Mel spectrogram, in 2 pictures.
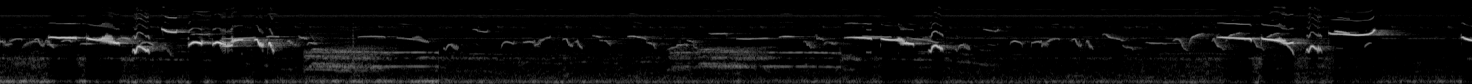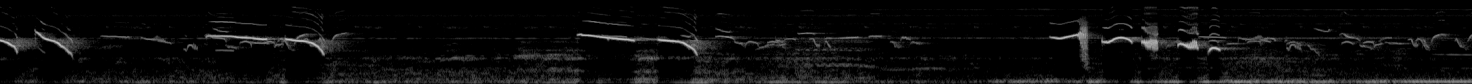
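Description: Oriental magpie-robin singing: repeated bursts of loud, clear whistled phrases with quick downward-sweeping notes, each burst a second or two long with pauses of a few seconds between.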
